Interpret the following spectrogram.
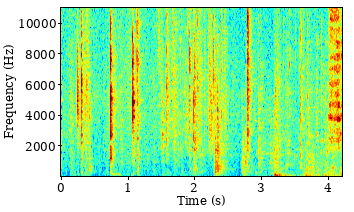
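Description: Scattered light clicks and taps of tableware at a dining table set with plates and glasses, with a low thump a little after three seconds in.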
